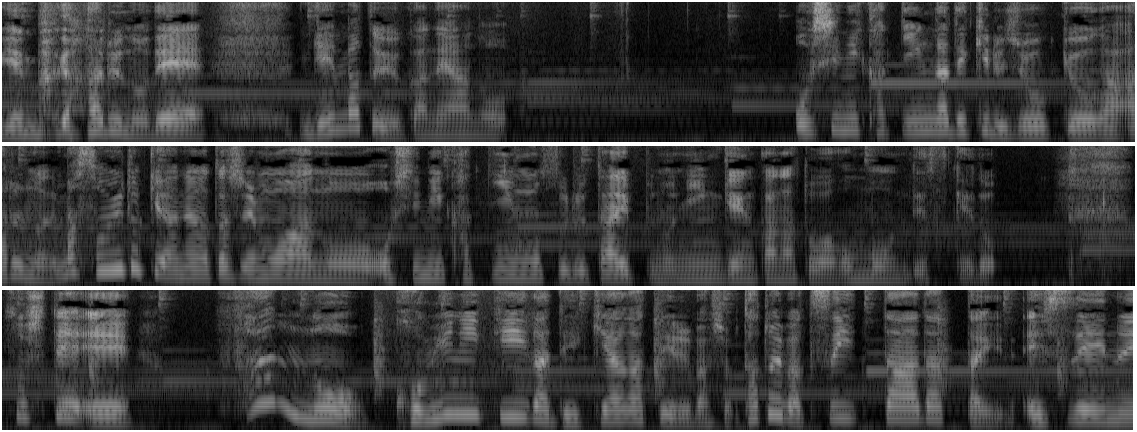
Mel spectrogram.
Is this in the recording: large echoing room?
no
